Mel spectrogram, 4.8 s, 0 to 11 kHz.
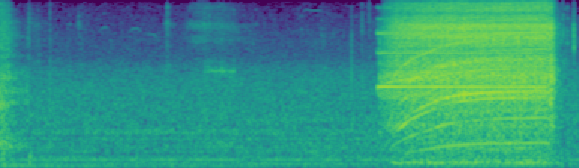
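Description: A power drill bit bores into the top of a rivet on a restored 1971 Harley golf cart, starting abruptly as a loud, steady high-pitched whine that runs about a second and a half and then stops, after quiet background hum.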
